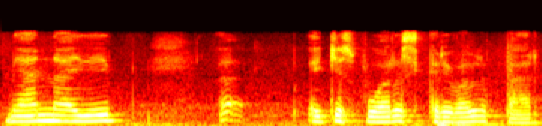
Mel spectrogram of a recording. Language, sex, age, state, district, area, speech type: Kashmiri, female, 60+, Jammu and Kashmir, Srinagar, urban, spontaneous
